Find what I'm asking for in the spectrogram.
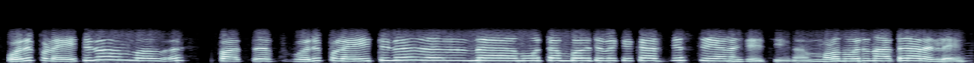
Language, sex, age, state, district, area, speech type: Malayalam, female, 45-60, Kerala, Thiruvananthapuram, urban, conversation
